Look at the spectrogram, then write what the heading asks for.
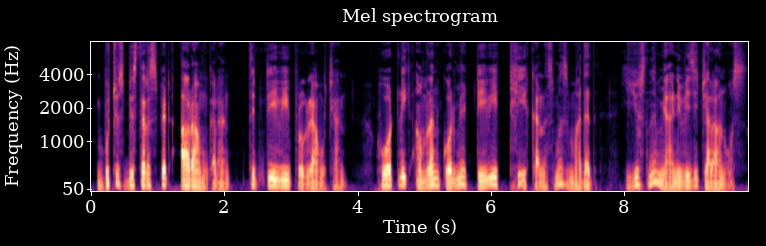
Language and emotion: Kashmiri, happy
